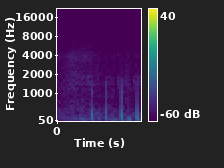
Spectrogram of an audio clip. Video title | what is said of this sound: Trying the CHEAPEST Makeup from Sephora (Nothing Over $15!!) | I was like shaking it and it sounds solid inside.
